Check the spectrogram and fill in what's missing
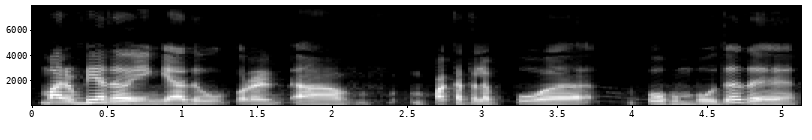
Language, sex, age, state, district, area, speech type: Tamil, female, 30-45, Tamil Nadu, Sivaganga, rural, spontaneous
